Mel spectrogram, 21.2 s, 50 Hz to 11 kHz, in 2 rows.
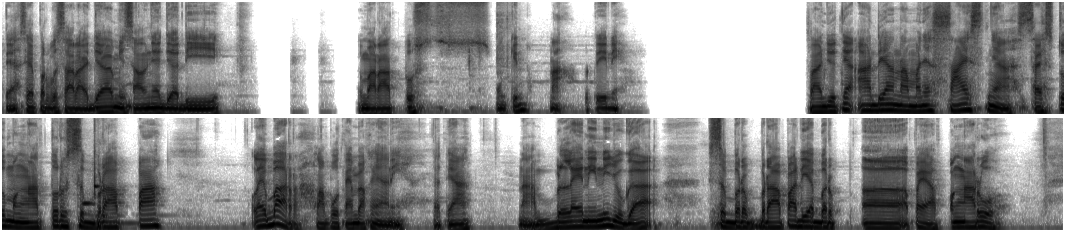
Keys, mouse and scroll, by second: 0.6 click, 1.5-5.5 drag, 3.1 0, 9.7-15.4 drag, 16.3-19.1 drag.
